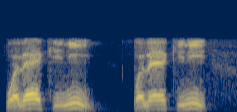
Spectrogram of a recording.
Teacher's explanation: ورش خفف النون ما بقتش مشددة فبقت مكسورة لالتقاء الساكنين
